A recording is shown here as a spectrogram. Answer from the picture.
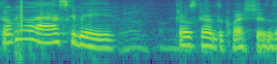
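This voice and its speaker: Over noticeable background noise, a woman with an American accent speaks at a fairly quick pace in a fairly low pitch. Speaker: parent in social media clip. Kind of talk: casual vlog monologue. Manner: animated.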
